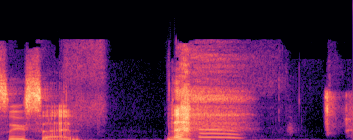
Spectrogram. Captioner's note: laugh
